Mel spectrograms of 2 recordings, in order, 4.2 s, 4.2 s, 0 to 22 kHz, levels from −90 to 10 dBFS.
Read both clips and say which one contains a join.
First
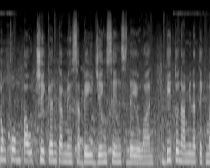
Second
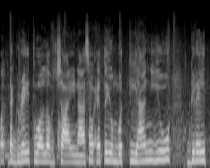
first; 1 cut; at 3.1 s

